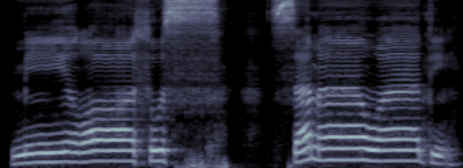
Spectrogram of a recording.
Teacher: مقدار میں کھینچیں گے، سا کو سین کے ساتھ ملانا ہے، سین کے اوپر تشدید ہے زور دیں گے، سا کو باریک ادا کریں گے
